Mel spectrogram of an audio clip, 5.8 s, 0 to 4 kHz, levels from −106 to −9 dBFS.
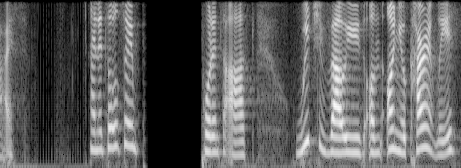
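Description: At 1.46 s and again at 1.74 s, a late packet emptied the jitter buffer, causing a short stall: the receiver held the last sound for about 16 ms, then 49 ms, before resuming. At 1.81 s a call audio freeze follows, likely from packets held up in transit. The stretched sound dies away into roughly 0.7 s of silence, and the audio picks up at 2.55 s from where it stopped. Throughout, the narrowband call path leaves nothing above 4 kHz, which fits a 64 kbps G.711 A-law codec.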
